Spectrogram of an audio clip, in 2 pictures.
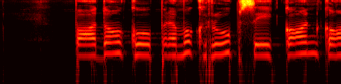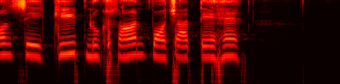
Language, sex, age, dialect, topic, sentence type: Hindi, female, 25-30, Hindustani Malvi Khadi Boli, agriculture, question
